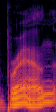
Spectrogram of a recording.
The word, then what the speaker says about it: Braun: B-R-A-U-N. They said it's pronounced Brown. I always thought it was Ari Braun, but the late cantor of the Israeli Armed Forces.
